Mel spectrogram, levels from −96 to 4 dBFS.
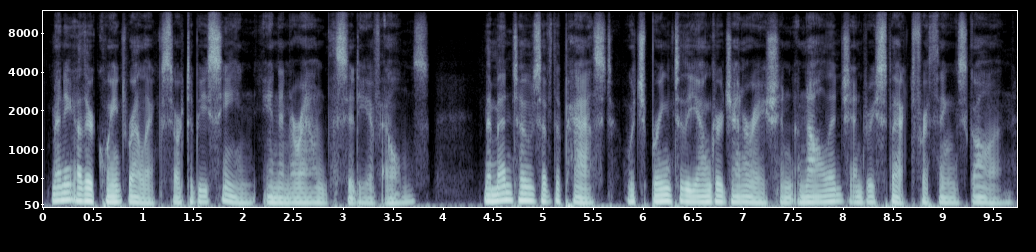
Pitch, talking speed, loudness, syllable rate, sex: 90 Hz, 195 wpm, -18 LUFS, 5.3 syllables/s, male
